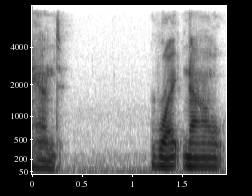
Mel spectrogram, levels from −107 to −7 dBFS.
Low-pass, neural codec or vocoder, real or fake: 7.2 kHz; none; real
